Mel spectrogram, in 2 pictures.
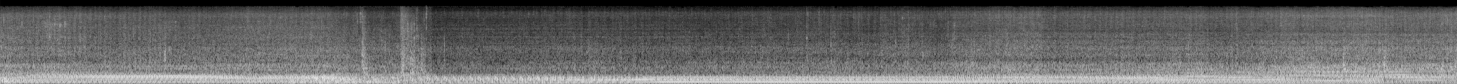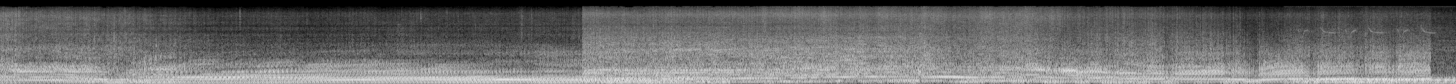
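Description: Land Rover Discovery's V8 engine revving under load as it climbs through deep mud ruts, its pitch rising and falling with the throttle. The sound changes abruptly a few times where the shots are cut together.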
